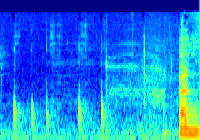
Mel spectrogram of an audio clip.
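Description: Whiteboard marker writing a word on a whiteboard: about six short, faint squeaks and taps in the first second. A man's voice starts near the end.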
